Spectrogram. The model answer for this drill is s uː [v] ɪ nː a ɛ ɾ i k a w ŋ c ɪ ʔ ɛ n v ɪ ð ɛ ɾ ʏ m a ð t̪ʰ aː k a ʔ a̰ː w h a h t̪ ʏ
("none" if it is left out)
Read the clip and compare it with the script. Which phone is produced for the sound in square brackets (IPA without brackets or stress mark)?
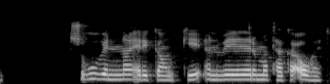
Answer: v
